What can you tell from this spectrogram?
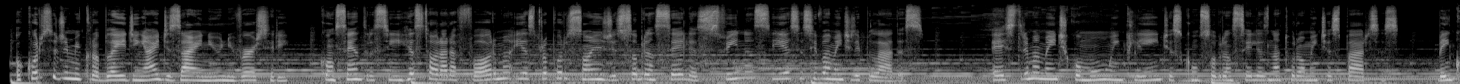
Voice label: elearning training young flat elegant female brazilian portuguese; eyedesignNY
